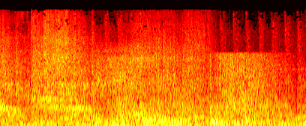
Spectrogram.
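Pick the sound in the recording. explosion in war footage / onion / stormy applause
explosion in war footage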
